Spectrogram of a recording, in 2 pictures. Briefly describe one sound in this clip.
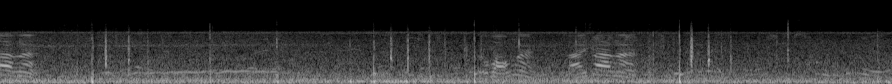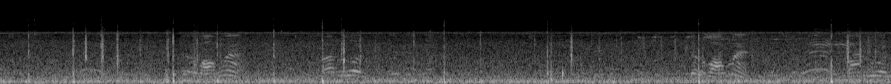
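A football is kicked with dull thuds on artificial turf.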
